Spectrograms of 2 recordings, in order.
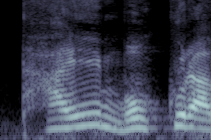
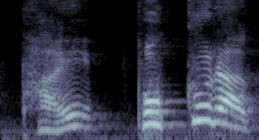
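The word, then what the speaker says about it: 大木: 모자이 모자이 모자라고 읽지만 아주 거목 큰 나무라고 할 때는 다이 모구라 읽으면 안 됩니다 다이 보구라 읽어 주셔야 되는 거죠 그래서 어 한자 하나에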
